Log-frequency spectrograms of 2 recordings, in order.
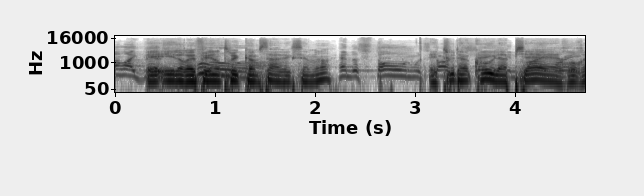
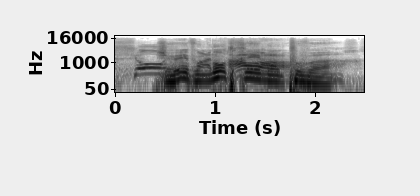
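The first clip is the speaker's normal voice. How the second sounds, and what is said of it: Put-on accent, action-hero style. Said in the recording (French): “Je ne sais pas quel accent c'était, mais bon... Comme Arnold Schwarzenegger ou quelqu'un comme ça.”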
